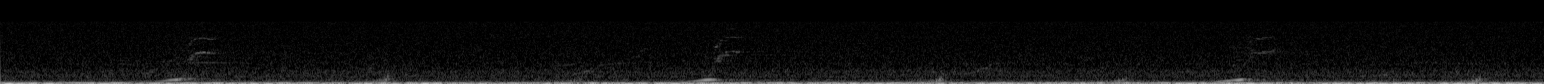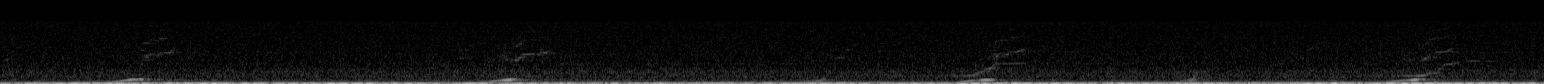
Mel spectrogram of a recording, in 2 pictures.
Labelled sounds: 1.9	2.2	humpback whale, 1.2 to 3.5 kHz
12.5	12.8	humpback whale, 1.6 to 2.0 kHz
16.9	17.3	humpback whale, 1.2 to 1.9 kHz
20.6	21.0	humpback whale, 1.4 to 1.9 kHz
25.4	25.7	humpback whale, 0.90 to 2.0 kHz
29.8	30.0	humpback whale, 1.6 to 2.1 kHz

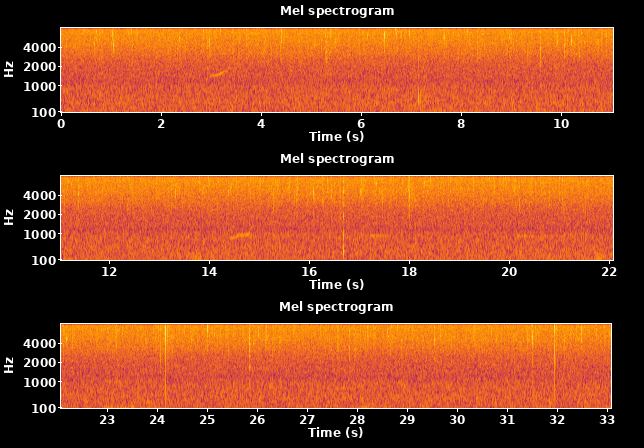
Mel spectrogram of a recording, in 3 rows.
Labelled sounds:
3.0	3.4	humpback whale, 1.4 to 1.7 kHz
14.4	14.9	humpback whale, 0.81 to 1.1 kHz

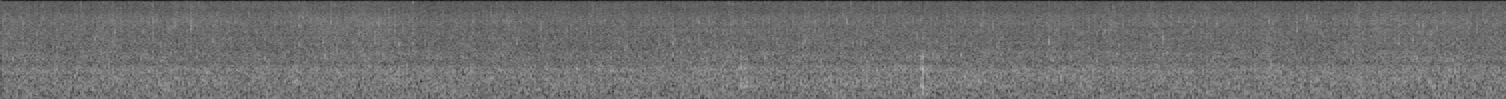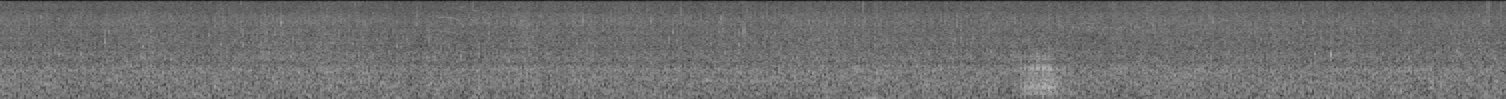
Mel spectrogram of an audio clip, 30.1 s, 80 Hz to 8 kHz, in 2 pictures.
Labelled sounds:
19.4	19.7	Pacific white-sided dolphin, 4.6 to 5.0 kHz
25.3	25.6	croaking sound likely from a nearby submerged object, 0.91 to 1.0 kHz

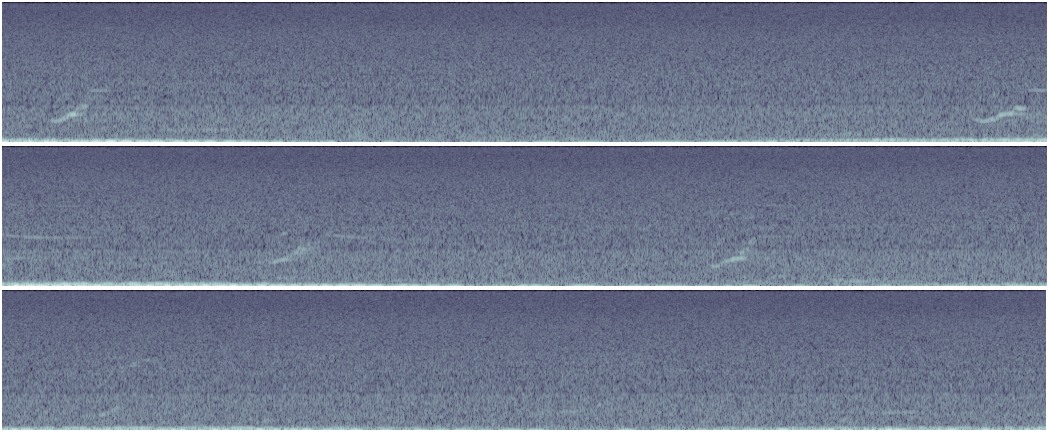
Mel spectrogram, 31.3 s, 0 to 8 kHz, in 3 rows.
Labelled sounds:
10.3	10.9	humpback whale, 0.99 to 1.2 kHz

